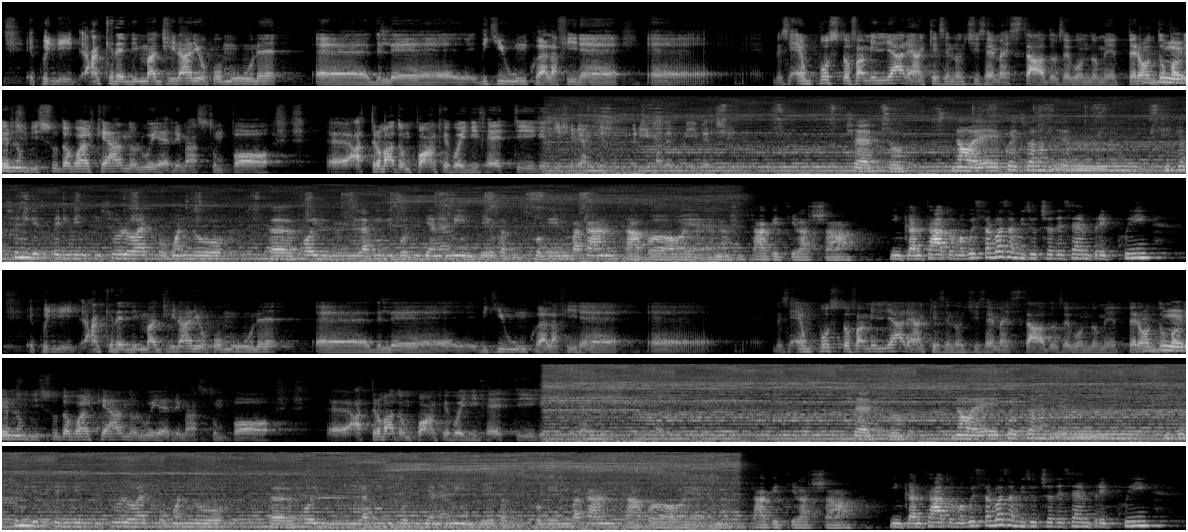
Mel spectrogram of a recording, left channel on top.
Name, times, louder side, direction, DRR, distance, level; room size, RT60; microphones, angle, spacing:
voice 1, 0.0-2.8 3.1-7.1 7.7-19.2, left 5 dB, 60° left, 0.8 m, -28 dB
voice 2, 11.4-12.1 20.3-26.1 26.3-32.3 32.6-35.3, left 2 dB, 15° left, 0.6 m, -24 dB
sound 1, 16.9-17.0 17.2-17.4 17.7-18.5 18.9-19.1 19.4-20.2 20.5-21.8 22.1-22.4 22.7-22.9 23.2-23.5 23.7-24.0 24.3-24.5 24.8-25.1 25.5-25.7 26.0-26.3 26.6-26.8 27.1-27.3 27.6-27.7 28.0-28.2 28.5-28.7 28.9-29.1 29.4-29.6, left 7 dB, 40° left, 3.5 m, -39 dB
sound 2, 17.2-31.1, right 4 dB, 65° right, 1.7 m, -28 dB
23.5 x 16.0 x 7.3 m
head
